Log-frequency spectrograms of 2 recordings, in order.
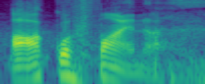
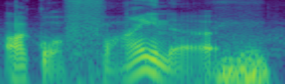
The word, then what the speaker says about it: Aquafina: dis sunny even better aquafina aqua finer you pronounced it fine up I thought it was aqua FINA this entire time it's fine alright there's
